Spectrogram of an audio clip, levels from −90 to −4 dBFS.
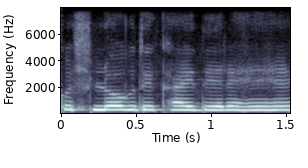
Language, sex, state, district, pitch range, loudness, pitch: Hindi, female, Bihar, Gaya, 275-290 Hz, -12 LUFS, 285 Hz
